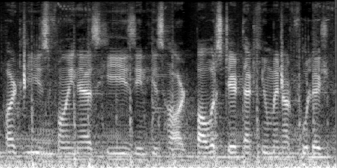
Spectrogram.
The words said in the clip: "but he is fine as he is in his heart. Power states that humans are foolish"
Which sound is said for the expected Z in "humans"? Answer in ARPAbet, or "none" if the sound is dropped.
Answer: none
